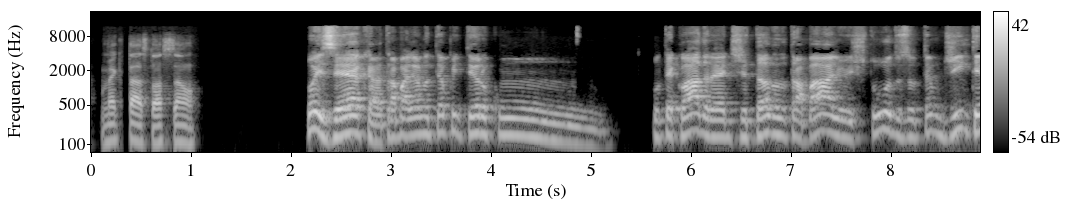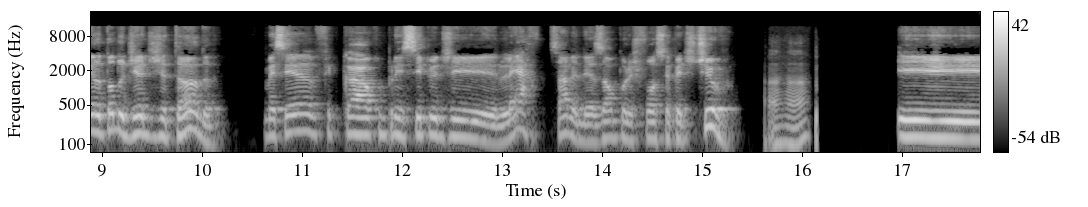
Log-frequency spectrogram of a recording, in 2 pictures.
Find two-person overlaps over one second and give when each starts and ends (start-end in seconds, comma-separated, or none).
none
